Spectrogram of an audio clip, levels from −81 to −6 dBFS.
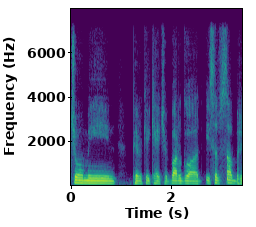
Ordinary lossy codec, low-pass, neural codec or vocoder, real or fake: none; 7.2 kHz; codec, 16 kHz in and 24 kHz out, 0.4 kbps, LongCat-Audio-Codec, fine tuned four codebook decoder; fake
